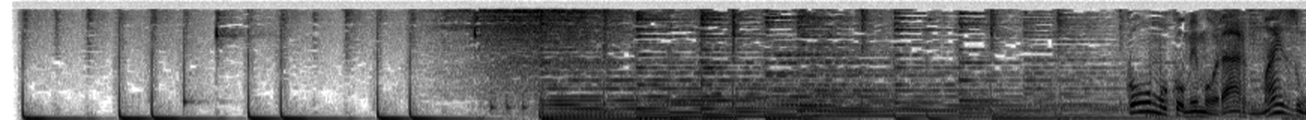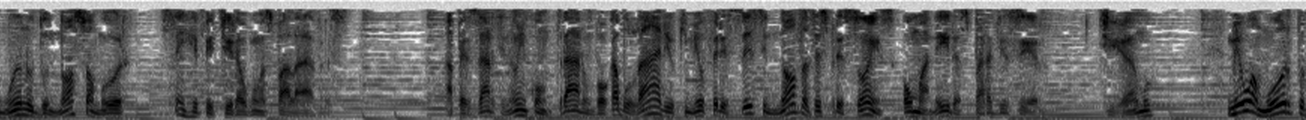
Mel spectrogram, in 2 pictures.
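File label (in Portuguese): Casamento Romantico Masculino; Aniversários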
